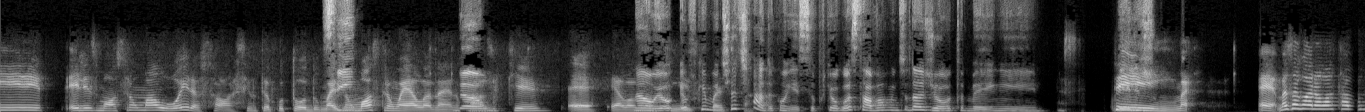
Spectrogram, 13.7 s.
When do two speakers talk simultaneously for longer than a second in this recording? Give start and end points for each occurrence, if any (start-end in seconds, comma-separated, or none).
6.3-7.6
